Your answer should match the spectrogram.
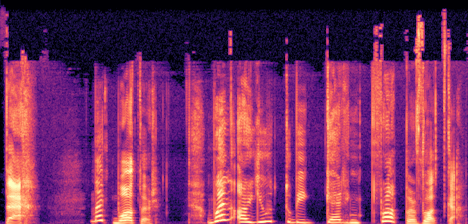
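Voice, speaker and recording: A woman's voice: high-pitched, big pitch swings, unhurried, dry recording, clean studio sound. A woman voicing a bossy, scornful Soviet superhero commander with a Russian accent and clipped broken English.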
